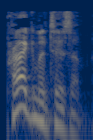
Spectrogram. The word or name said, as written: pragmatism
